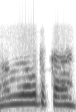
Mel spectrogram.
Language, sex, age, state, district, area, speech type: Hindi, female, 60+, Bihar, Begusarai, urban, conversation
